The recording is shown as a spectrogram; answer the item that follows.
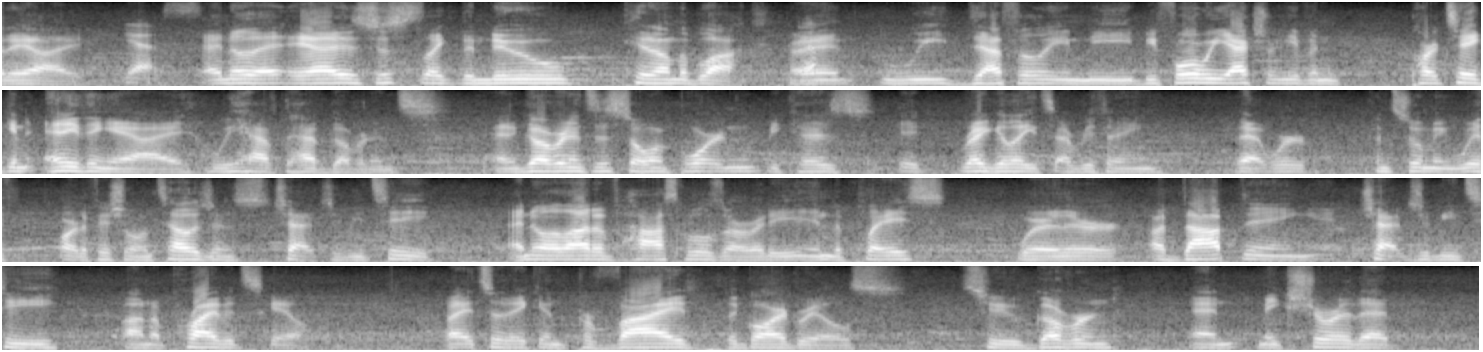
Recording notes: live from the 2023 CHIME Fall Forum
